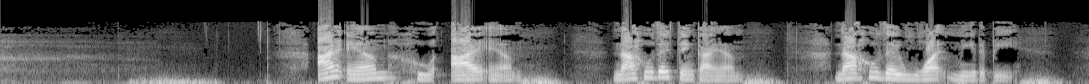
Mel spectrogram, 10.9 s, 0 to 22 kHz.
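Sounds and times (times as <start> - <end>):
deep breath in and out during an affirmation exercise: 0.0 - 2.2, 2.8 - 3.2, 5.2 - 6.1, 7.4 - 8.4, 10.2 - 10.8
speech: 3.2 - 5.4, 6.1 - 7.6, 8.4 - 10.2.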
